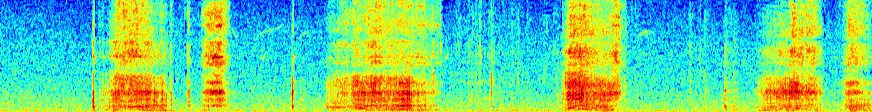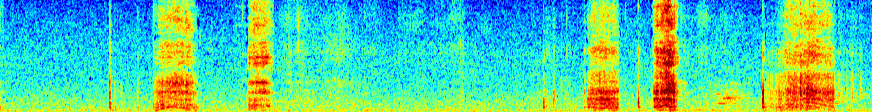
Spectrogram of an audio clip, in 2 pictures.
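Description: Flat metal hand file rasping over the sawn end of a PVC pipe in short strokes, roughly one a second with a brief pause partway through. It is deburring the rough edge left by the hacksaw cut.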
